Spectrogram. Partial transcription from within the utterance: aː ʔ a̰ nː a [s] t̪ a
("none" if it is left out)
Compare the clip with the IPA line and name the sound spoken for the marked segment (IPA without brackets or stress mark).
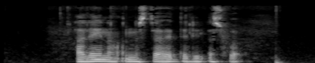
s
